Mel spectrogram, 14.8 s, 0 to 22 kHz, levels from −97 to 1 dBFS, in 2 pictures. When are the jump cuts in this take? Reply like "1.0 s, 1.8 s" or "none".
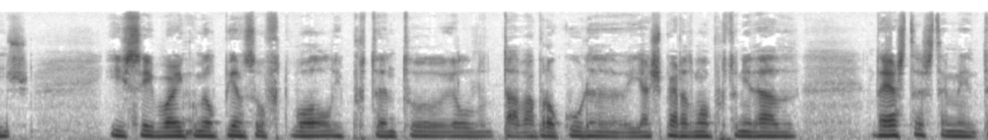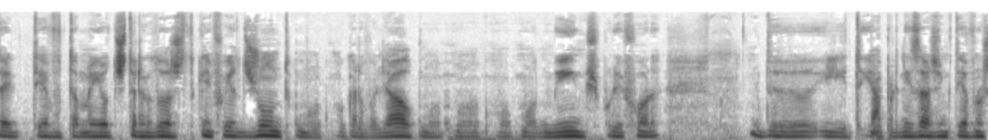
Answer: none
